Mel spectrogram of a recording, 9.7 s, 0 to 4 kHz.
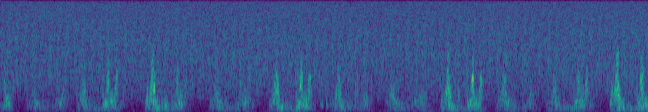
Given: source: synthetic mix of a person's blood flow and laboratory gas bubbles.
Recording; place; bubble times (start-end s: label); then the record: Doppler ultrasound of blood flow; precordium
4.12-4.19 s: bubbles
4.75-4.99 s: bubbles
5.29-5.39 s: bubbles
6.85-6.92 s: bubbles
From the record:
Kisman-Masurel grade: 121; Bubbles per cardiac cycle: 1 to 2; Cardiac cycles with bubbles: 10 to 50%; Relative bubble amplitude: barely perceptible (0.100 to 0.250); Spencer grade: 2 (many but less than half of the cardiac periods contain bubble signals, singularly or in groups); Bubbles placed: only in the low amplitude regions of the cardiac cycle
